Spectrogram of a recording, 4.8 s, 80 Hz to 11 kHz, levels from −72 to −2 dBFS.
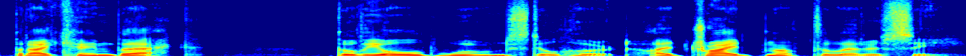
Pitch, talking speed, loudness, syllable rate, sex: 115 Hz, 210 wpm, -18 LUFS, 4.4 syllables/s, male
